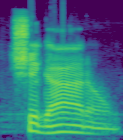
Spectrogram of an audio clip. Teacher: aquele M lá no final, na verdade, ele é uma semivogal, ele não é consoante M, ele tem som de U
